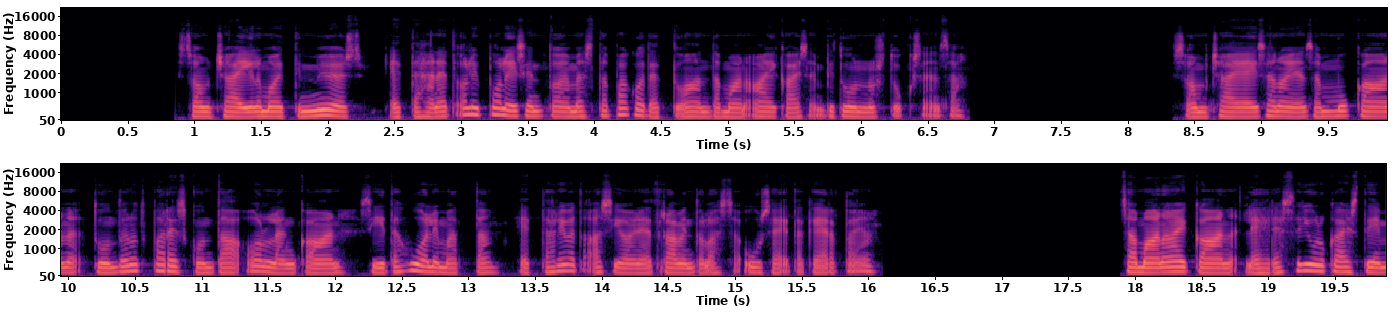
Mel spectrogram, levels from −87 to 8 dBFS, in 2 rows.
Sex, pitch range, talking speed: female, 160-180 Hz, 95 wpm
